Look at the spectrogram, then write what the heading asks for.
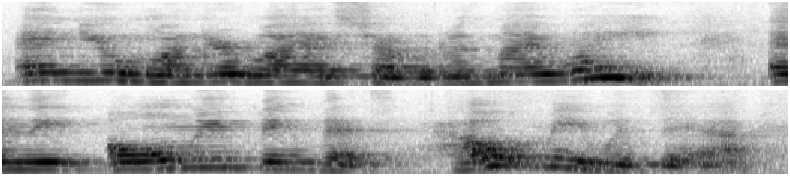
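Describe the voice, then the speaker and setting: A woman's voice: mid-range voice, animated, normal speed, dull audio. A middle-aged woman giving a candid, self-deprecating faith-based talk to a group, acting out her own inner voices. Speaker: group speaker. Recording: roomy echo from some distance.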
